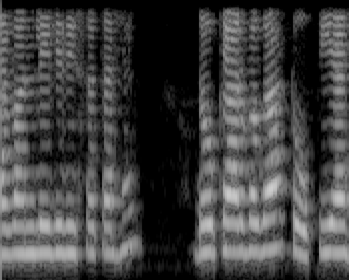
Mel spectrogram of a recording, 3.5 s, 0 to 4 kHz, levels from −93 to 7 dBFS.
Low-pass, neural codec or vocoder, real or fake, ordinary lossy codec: 3.6 kHz; none; real; none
